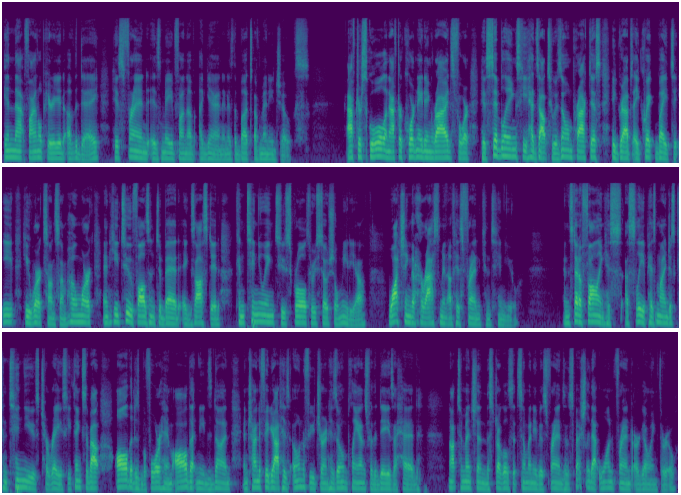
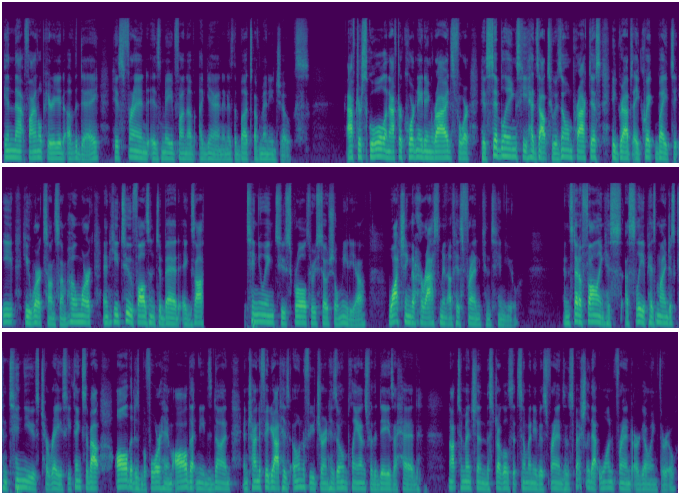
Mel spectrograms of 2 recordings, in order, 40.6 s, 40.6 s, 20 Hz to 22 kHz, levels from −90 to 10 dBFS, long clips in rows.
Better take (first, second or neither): first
